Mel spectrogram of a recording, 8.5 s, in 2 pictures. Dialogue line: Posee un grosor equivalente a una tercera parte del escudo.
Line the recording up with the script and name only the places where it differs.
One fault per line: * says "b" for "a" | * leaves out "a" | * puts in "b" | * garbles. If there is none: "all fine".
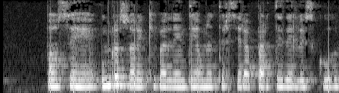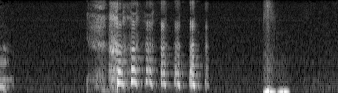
all fine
